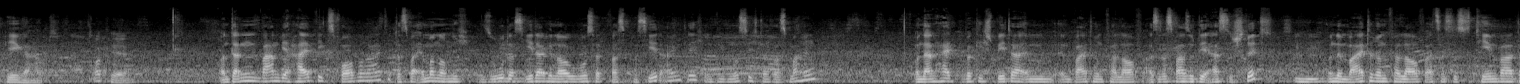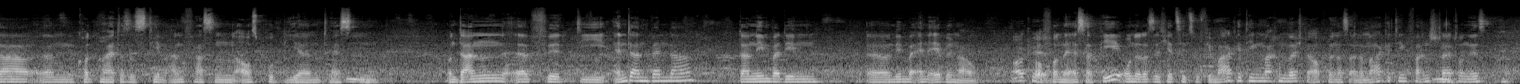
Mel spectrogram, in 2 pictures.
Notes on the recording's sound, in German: Diesen Podcast haben wir live auf der OMR in Hamburg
